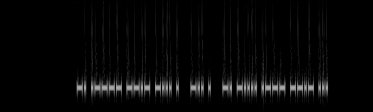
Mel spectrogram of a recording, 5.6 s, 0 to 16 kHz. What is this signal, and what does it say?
Morse code, heard as a keyed tone, about 42 wpm, 700 Hz. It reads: N1QBE DE N6JQS
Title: USA Callsign DE Callsign - 5 Characters - 45wpm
